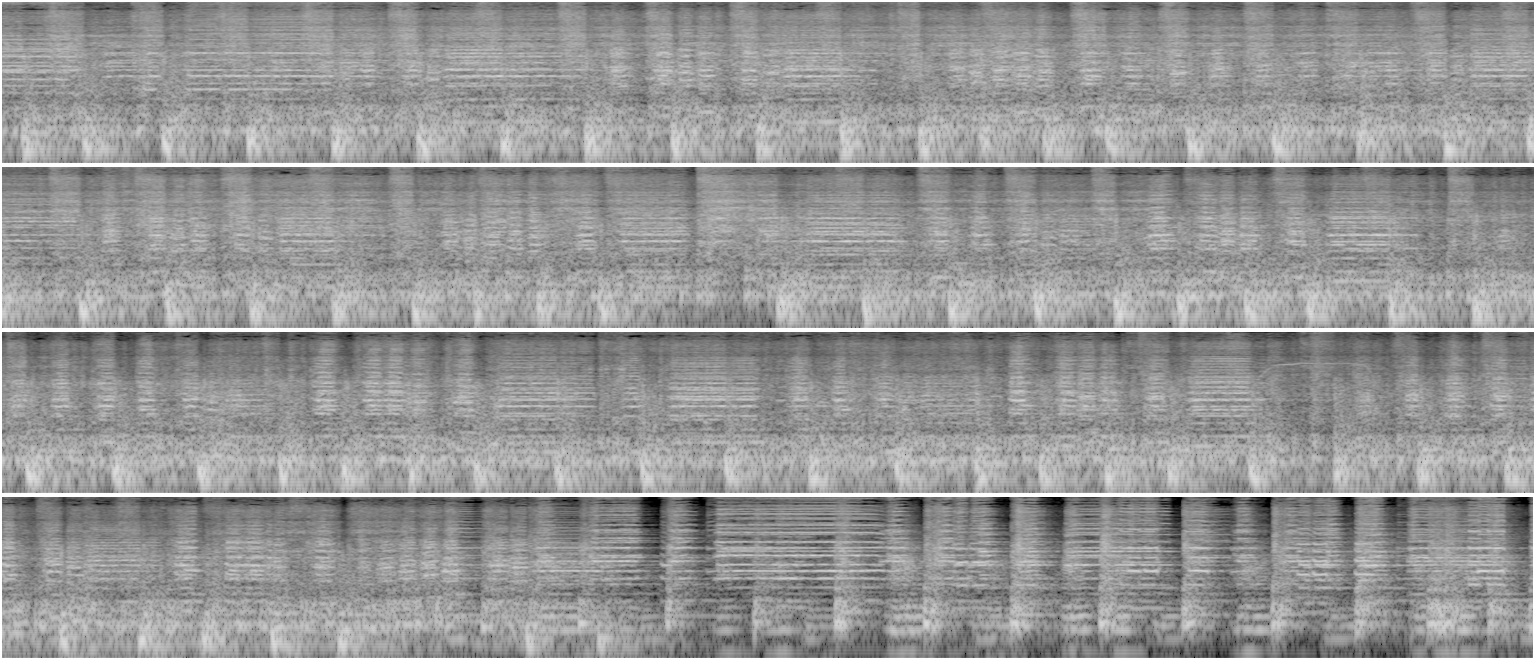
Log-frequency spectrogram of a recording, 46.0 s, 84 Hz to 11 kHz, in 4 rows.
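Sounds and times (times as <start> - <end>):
brass band playing: 0.0 - 45.9.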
